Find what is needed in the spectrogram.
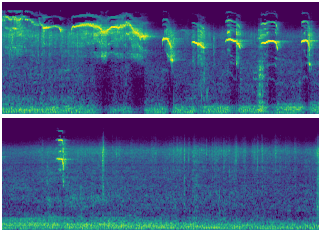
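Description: Macaques screaming in distress during a scuffle: shrill, wavering screams for the first few seconds, then a run of short falling squeals about two-thirds of a second apart, and a last one a little past the middle. A steady low rumble runs underneath.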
